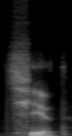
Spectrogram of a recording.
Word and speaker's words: 치읒: CH in inches is the same as 치읒.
